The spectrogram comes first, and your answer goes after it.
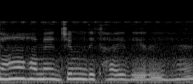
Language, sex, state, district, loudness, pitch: Hindi, female, Uttar Pradesh, Budaun, -29 LUFS, 235 Hz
